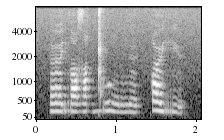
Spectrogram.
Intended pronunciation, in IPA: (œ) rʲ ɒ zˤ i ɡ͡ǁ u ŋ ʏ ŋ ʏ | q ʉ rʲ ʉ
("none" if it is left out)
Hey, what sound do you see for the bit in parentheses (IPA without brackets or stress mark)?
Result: œ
